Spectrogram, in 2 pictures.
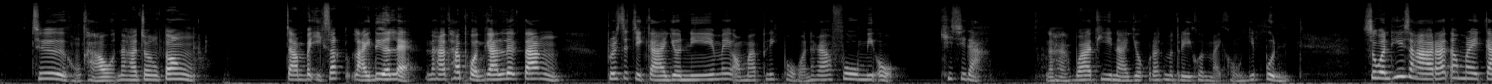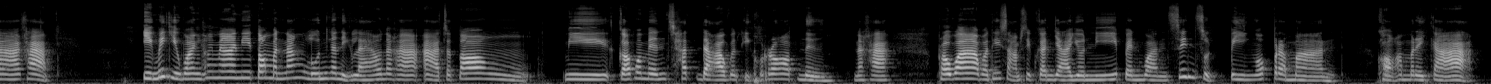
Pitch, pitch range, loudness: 225 Hz, 200-250 Hz, -24 LUFS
